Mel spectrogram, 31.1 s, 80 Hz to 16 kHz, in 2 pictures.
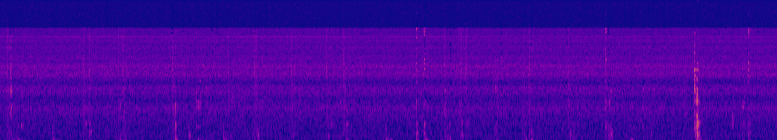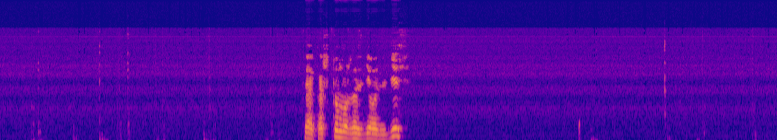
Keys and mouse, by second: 2.4 shift+click, 4.6 shift+middle click, 6.0 shift+middle click, 8.3 shift+click, 9.3-10.6 right drag, 11.5 middle click, 14.8 click, 16.1 click, 17.8 alt+shift+click, 18.8 alt+shift+click, 21.0-22.4 middle drag, 29.8-30.8 middle drag.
